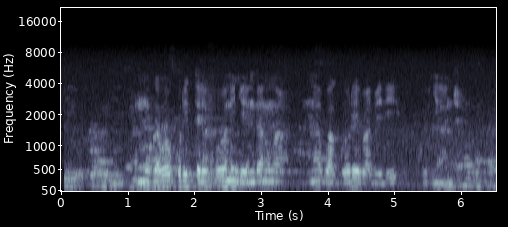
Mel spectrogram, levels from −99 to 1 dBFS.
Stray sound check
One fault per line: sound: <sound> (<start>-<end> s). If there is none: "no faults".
no faults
